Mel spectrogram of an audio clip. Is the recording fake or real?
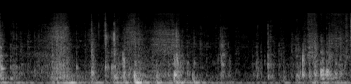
real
